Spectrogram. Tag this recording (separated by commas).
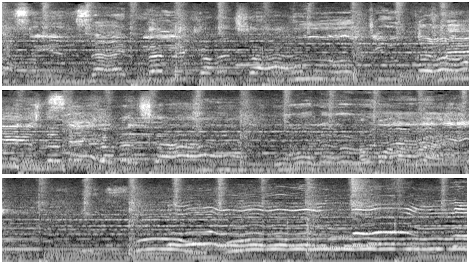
inside a large room or hall, Music, Singing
